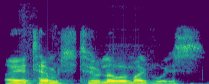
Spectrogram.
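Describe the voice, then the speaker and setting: A man's voice: fairly high pitch, lively intonation, a little slow, darkish tone, muffled recording. A man playing a tabletop game, thinking aloud and restarting his sentences. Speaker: player. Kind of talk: casual chat at a tabletop game.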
